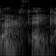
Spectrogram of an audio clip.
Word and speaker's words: Arcega: He came out the other day and he's like, no, it's pronounced Arcega. – I think we talked about it in Spanish. – It's Arcega. Arcega. But it sounds like he has a lift.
